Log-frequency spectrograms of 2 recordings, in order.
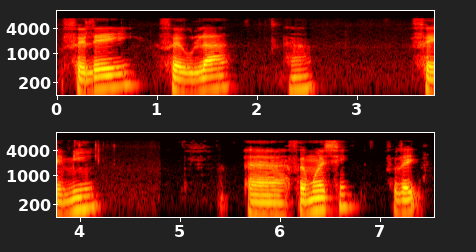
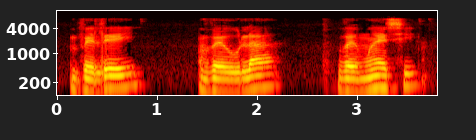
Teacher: Variantes territoriales en las pronunciaciones tales como F o V, también Z o D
